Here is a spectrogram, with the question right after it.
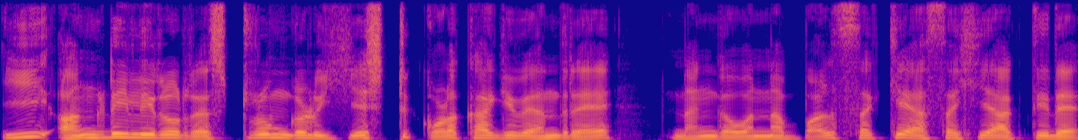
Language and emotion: Kannada, disgusted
